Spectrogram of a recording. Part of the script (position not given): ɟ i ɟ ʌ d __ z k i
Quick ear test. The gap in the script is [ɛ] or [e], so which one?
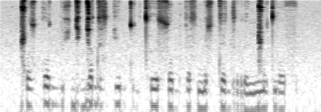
e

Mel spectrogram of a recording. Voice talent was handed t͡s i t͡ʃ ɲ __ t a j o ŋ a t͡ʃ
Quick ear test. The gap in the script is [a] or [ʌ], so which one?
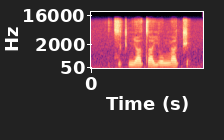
a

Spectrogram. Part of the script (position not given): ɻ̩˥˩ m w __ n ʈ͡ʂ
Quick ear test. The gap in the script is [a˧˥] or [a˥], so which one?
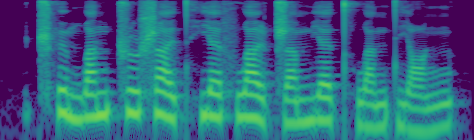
a˥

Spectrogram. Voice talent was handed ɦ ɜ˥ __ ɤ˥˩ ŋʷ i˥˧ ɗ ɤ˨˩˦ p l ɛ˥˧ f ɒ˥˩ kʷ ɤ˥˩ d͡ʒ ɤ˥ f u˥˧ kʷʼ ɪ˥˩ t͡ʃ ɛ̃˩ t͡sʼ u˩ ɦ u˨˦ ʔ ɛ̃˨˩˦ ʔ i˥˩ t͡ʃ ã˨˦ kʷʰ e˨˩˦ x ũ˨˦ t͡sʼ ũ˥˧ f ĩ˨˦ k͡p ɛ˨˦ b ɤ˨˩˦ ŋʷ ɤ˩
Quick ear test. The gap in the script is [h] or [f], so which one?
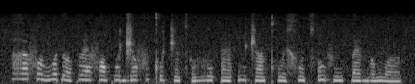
f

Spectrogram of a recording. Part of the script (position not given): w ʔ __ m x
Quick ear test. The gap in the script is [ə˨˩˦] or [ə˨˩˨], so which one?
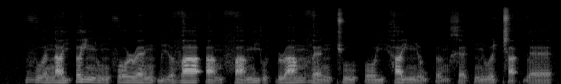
ə˨˩˨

